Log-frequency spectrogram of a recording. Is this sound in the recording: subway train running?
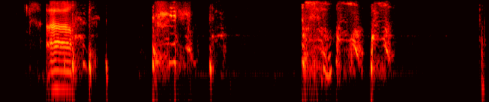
no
